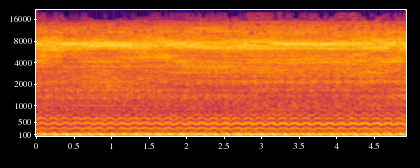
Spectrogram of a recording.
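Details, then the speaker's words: Supercharged Chevette OHC carburetted engine, about 1 bar boost, ignition set near zero/negative advance at idle: lumpy idle under loud hiss and whistle; air leaking from crushed carburettor fittings and leaking cover screws. "Tem uns grupos do carburador aqui que estão esmagados e estão cuspindo o ar, mano. Tem uma coisa vazando muito ar aqui."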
